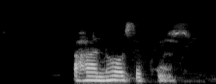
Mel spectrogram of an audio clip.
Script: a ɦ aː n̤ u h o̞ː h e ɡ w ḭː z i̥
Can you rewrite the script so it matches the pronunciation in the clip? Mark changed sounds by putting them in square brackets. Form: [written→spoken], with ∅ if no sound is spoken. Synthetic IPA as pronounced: a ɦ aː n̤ u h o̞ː [h→s] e [ɡ→k] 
